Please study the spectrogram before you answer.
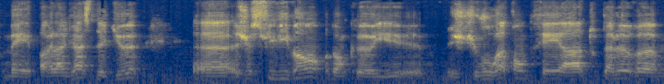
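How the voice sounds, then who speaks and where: The sort of man heard giving his testimony on a community radio slot: fifties, low-pitched, feeling his way haltingly from phrase to phrase. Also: sharp tone, poor audio. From Switzerland. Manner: halting, repeating himself. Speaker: guest giving a personal testimony. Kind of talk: unscripted spoken testimony.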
